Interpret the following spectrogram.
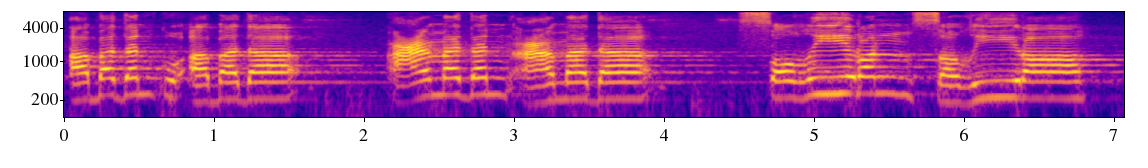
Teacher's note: دو زبر کی تنوین کو الف سے بدلتے ہیں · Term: وقف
